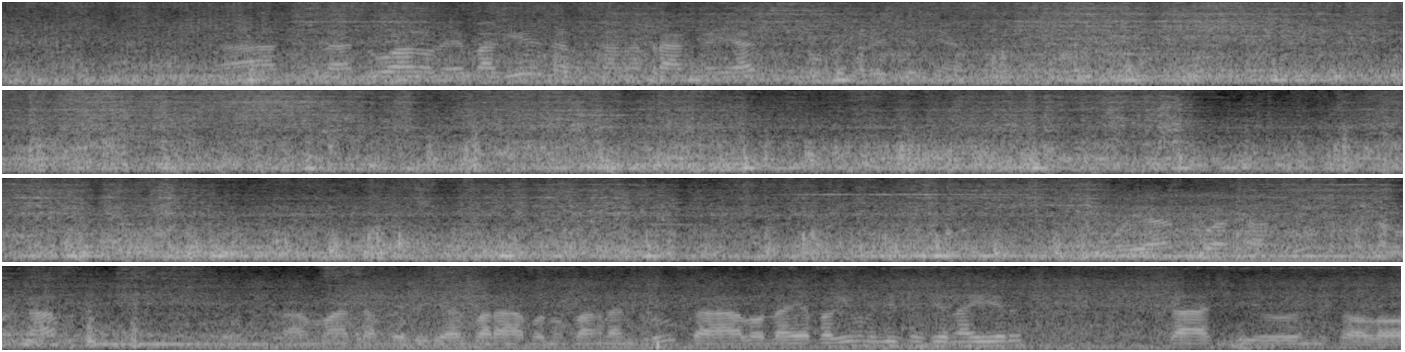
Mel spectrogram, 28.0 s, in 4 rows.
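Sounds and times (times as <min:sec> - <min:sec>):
train wheels clattering: 0:00.0 - 0:28.0
wheel squeal: 0:16.4 - 0:22.1.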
